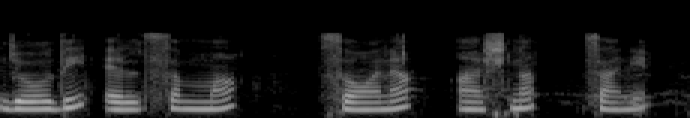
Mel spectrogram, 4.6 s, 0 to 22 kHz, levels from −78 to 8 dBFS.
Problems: none marked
